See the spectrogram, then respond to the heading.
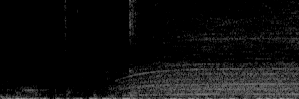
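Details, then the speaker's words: Lenovo ThinkCentre desktop with RAM removed, powering on with no display and no POST beep. A click, then the fan winds up to a steady high whir and holds. Missing CPU VCCSA voltage on the motherboard; fan dropped to low speed once restored. "it still turn on but it doesn't beep so it might be a bios issue"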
